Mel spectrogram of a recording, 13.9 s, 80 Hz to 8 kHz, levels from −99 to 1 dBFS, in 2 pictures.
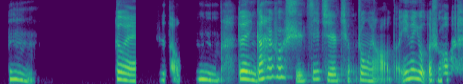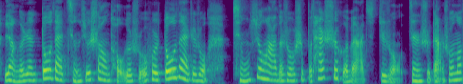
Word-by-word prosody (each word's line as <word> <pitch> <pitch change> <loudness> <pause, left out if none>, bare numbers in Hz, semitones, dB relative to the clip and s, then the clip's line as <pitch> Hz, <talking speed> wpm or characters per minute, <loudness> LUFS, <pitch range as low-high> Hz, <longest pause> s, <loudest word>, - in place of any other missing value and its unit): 嗯。 235 -4 -1 1.2
对， 230 -6 +4 0.3
是 230 - -8
的。 - - -5 0.3
嗯， 265 - 0 0.5
对， 270 -1 +8
你 230 - +1
刚 265 +4 +5
才 320 +2 0
说 330 -1 -1
时 200 - -3
机 220 +6 -4
其 260 -4 -3
实 210 0 +2
挺 240 +4 -9
重 230 -5 -1
要 - - -4 0.2
的。 - - -11
因 250 +3 +2
为 295 - +3
有 250 - +4
的 - - -1
时 210 - -6
候 235 +2 -3 0.3
2 220 -3 +3
个 190 +1 +1
人 220 0 0
都 290 +1 +6
在 270 -5 +2
情 215 -4 -4
绪 230 +4 +1
上 245 -4 -1
头 - - -3
的 195 - +1
时 220 - -5
候， - - 0
或 240 0 +4
者 240 - -13
都 280 +4 +8
在 305 -7 +3
这 220 -1 -1
种 200 -3 -1 0.4
情 210 -1 -2
绪 240 +7 -2
化 255 -7 +2
的 - - -2
时 215 - -4
候， 210 - 0
是 220 - -4
不 245 - -5
太 290 +1 +1
适 300 - -1
合 - - -1
把 - - -1 0.2
这 200 - 0
种 - - -5
真 195 -2 0
实 - - -5
感 - - -1
受 220 - -2
呢， 250 +1 +1
235 Hz, 260 characters per minute, -23 LUFS, 215-265 Hz, 1.2 s, 对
